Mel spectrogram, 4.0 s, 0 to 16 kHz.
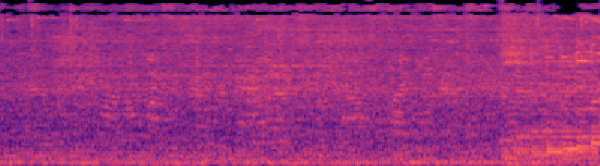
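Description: Wonder 4 Boost Gold slot machine running a spin on its four Pompeii Gold screens, with its reel sounds over a steady low background hum, then a short tune of pitched tones near the end as the reels stop on a small win.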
